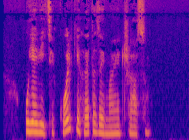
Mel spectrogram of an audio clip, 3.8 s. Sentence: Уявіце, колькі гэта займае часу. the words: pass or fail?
pass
